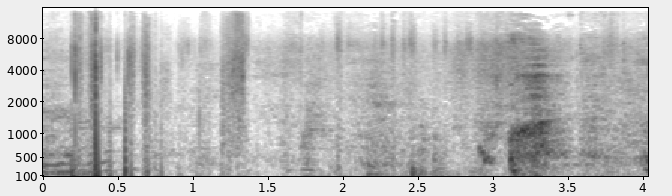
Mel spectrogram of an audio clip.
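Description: Heavy breathing and a short strained vocal grunt from a man squeezing through a tight rock crevice. A quick run of sharp knocks and scrapes against the rock comes in the first second.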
